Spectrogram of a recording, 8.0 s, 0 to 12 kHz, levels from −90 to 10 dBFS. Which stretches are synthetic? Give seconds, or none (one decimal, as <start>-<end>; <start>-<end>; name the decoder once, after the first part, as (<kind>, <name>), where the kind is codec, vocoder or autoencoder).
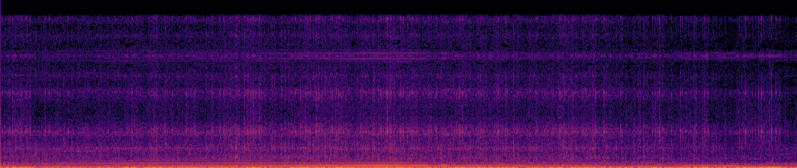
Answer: none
